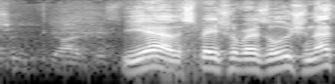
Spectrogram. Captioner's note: speaking faintly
